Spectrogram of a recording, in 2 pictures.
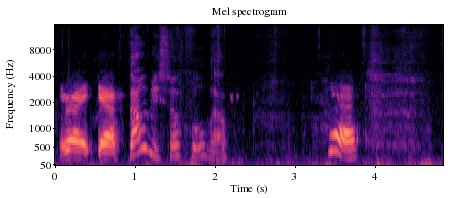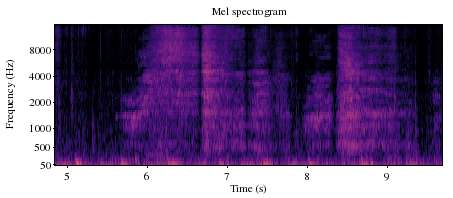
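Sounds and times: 
speech: 0.2 - 2.3, 3.4 - 4.2
heavy breathing over the phone: 2.4 - 9.6.

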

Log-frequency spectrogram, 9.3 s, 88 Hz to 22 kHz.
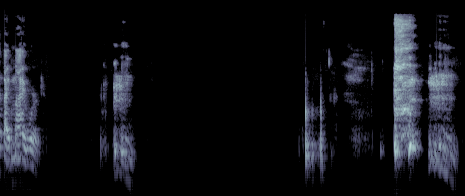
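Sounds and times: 
speech: 0.1 - 0.9, 2.0 - 2.8
person coughing harshly: 7.9 - 9.2.

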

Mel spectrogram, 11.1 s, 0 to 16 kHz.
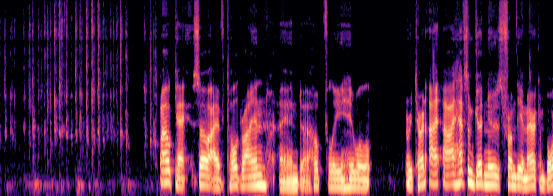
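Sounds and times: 
typing on a computer keyboard: 0.0 - 3.2
speech: 3.2 - 7.5, 8.1 - 11.0.

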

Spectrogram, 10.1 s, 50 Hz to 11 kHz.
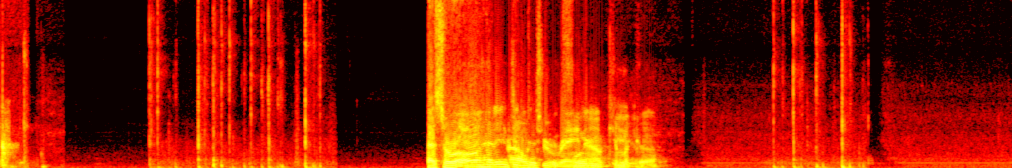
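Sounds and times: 
computer keyboard typing: 1.4 - 3.4, 7.7 - 8.7
speech: 4.3 - 6.7.

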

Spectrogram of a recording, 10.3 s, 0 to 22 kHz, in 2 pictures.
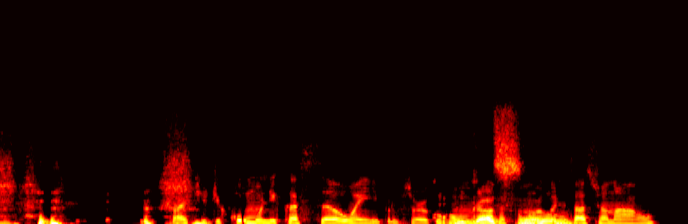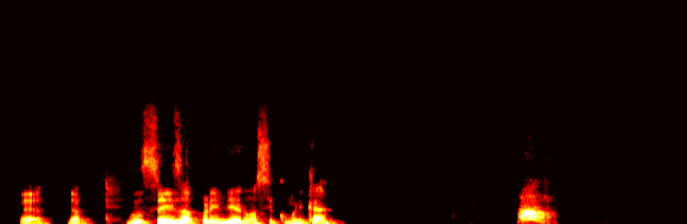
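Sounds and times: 
speech: 0.3 - 0.5, 1.3 - 7.8
single sharp dog bark: 9.1 - 9.4.

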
